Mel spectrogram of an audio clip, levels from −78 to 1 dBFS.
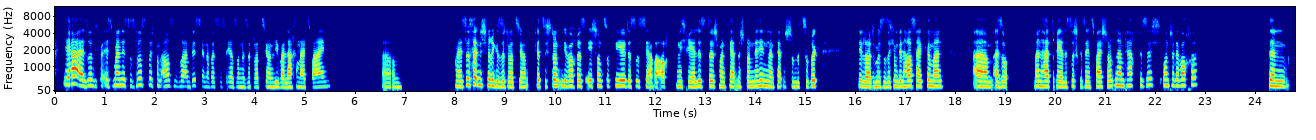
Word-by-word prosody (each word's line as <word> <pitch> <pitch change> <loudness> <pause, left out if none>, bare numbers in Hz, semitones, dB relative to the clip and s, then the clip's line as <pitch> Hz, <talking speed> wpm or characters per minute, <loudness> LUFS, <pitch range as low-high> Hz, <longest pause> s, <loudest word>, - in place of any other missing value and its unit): Ja, 295 +2 +9
also 230 -1 +4
und 230 -2 -8
ich - - -25
ich 230 -2 -9
meine 250 0 0
es 245 - -10
ist 215 -2 -18
lustig 260 -1 -8
von 240 -2 -12
außen 220 +1 -5
so 200 - -25
ein 200 -1 -4
bisschen, 210 -4 -12
aber 185 +1 -12
es 190 0 -25
ist 185 - -30
eher 190 0 -9
so 185 +1 -15
'ne 180 -1 -8
Situation, 180 +1 -7
lieber 180 -1 -1
lachen 180 +2 0
als 175 +1 -3
weinen. 190 +4 -1 1.0
Ähm 175 -1 -7 1.1
Weil 205 -1 0
es 205 - -6
ist 260 +1 +2
halt 285 - +9
'ne 260 - +1
schwierige 235 -3 +1
Situation. 190 -1 -2
40 225 -4 -3
Stunden 230 -2 +2
die 215 -1 -1
Woche 215 +1 0
ist 215 -1 -3
eh 225 - 0
schon 220 0 -4
zu 225 +1 -11
viel, 225 -1 +4
das 215 -1 -6
ist 205 -3 -9
ja - - 0
aber 190 +1 +3
auch 195 - 0 0.2
nicht 200 -2 -5
realistisch. 200 +1 0
Man 195 -2 -2
fährt 190 +1 0
1 195 - -6
Stunde 195 +2 -3
hin, 220 -1 +2
man 195 -2 0
fährt 195 0 -4
1 195 - -18
Stunde 185 0 -7
zurück. 215 +4 0 0.8
Die 225 - +2
Leute 190 -2 +4
müssen 195 -1 -3
sich 195 +2 -5
um 205 - -1
den 200 -1 0
Haushalt 215 -1 +4
kümmern. 210 -2 +3 0.6
Ähm, 195 -1 +5
also 200 -2 0 0.5
man 210 0 +1
hat 205 0 +5
realistisch 195 +1 -1
gesehen 200 -2 -5
2 195 +1 +2
Stunden 205 +5 -4
am 240 -1 +3
Tag 235 +1 -2
für 235 - -7
sich 255 +2 -8
unter 240 0 -2
der 235 0 0
Woche. 255 +3 0 1.4
Dann 215 -1 +3
205 Hz, 200 wpm, -24 LUFS, 190-225 Hz, 1.4 s, Ja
